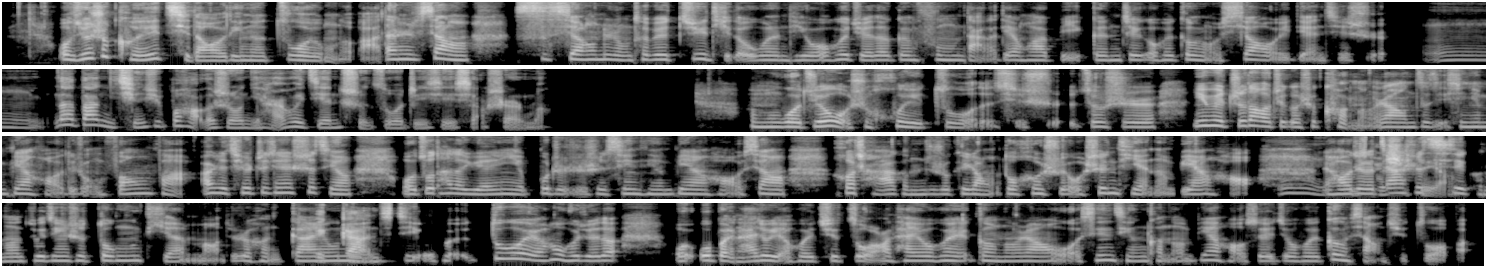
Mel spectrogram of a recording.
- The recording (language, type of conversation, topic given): Chinese, podcast, 你平常会做哪些小事让自己一整天都更有精神、心情更好吗？
- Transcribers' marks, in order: none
